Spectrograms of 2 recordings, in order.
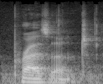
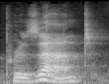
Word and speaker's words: present: For example, in a word like present, we need to stress the first syllable as a noun, present, or present, the second syllable, as a verb.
